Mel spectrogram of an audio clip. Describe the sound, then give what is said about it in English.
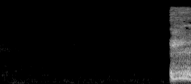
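A single abrupt throat clearing from someone with a dry throat caused by medication, loud and rasping, bursting out after near silence. “Excuse me, I'm sorry. This dry throat has been driving me nuts since I've been on this medication.”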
